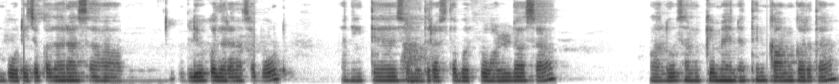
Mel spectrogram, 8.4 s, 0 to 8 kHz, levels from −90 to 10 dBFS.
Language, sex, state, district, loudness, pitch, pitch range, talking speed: Konkani, male, Goa, North and South Goa, -18 LUFS, 130 Hz, 130-135 Hz, 130 wpm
